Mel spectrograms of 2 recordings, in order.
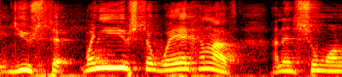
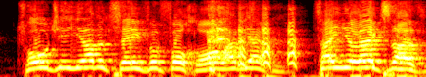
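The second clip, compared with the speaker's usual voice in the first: loud, high heckle with a laugh; re-enacted raucous holler; retold shouting; 7 semitones higher, 12 dB louder than usual. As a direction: yell it at your mate up on stage. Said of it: "I'm shouting at him".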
